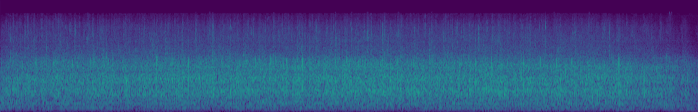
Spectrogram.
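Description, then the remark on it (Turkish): Sustained applause from a large assembly in parliament, in thanks to health care workers: a dense, steady clatter of many hands clapping at even loudness fills the whole stretch, tapering slightly at the very end. “Sizden onlar için bir alkış istiyorum.”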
